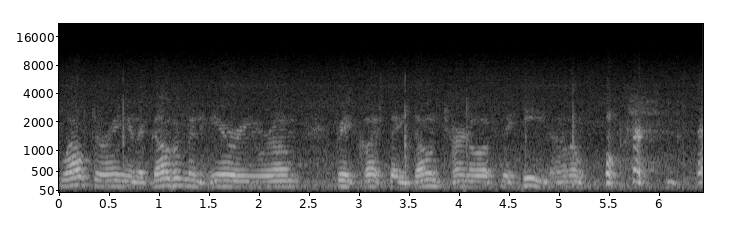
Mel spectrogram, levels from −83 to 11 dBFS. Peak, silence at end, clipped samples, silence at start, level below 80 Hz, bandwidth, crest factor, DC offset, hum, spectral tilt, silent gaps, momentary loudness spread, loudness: -4 dBFS; 0 s; under 0.1%; 0 s; -60 dBFS; 11.5 kHz; 18 dB; under 0.1%; none; -7.5 dB/octave; none; 5 LU; -24 LUFS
